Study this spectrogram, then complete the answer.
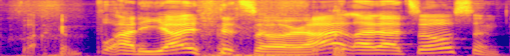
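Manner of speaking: overjoyed. Retold or imitated. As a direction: shout it like you just got your dream seat. Accepting the drive, overjoyed.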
